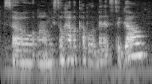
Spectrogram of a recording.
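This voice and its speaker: A woman hosting a live health show, chatting casually and rambling a little, with a slightly hoarse, raspy voice. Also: mid-range voice, lively intonation, moderate pace, a little mellow. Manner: chatty, rambling, greets viewers by name. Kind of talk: casual live-stream chat. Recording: echoey room.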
